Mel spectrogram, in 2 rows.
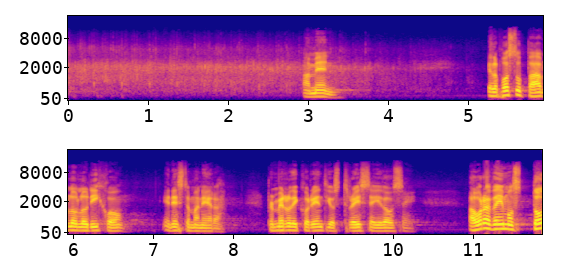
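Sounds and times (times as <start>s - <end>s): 
church congregation applauding: 0.0s - 5.0s
speech: 3.0s - 3.5s, 5.2s - 11.8s.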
